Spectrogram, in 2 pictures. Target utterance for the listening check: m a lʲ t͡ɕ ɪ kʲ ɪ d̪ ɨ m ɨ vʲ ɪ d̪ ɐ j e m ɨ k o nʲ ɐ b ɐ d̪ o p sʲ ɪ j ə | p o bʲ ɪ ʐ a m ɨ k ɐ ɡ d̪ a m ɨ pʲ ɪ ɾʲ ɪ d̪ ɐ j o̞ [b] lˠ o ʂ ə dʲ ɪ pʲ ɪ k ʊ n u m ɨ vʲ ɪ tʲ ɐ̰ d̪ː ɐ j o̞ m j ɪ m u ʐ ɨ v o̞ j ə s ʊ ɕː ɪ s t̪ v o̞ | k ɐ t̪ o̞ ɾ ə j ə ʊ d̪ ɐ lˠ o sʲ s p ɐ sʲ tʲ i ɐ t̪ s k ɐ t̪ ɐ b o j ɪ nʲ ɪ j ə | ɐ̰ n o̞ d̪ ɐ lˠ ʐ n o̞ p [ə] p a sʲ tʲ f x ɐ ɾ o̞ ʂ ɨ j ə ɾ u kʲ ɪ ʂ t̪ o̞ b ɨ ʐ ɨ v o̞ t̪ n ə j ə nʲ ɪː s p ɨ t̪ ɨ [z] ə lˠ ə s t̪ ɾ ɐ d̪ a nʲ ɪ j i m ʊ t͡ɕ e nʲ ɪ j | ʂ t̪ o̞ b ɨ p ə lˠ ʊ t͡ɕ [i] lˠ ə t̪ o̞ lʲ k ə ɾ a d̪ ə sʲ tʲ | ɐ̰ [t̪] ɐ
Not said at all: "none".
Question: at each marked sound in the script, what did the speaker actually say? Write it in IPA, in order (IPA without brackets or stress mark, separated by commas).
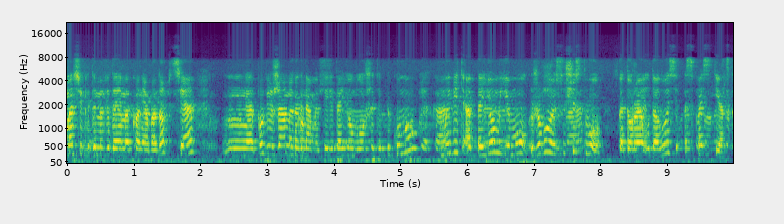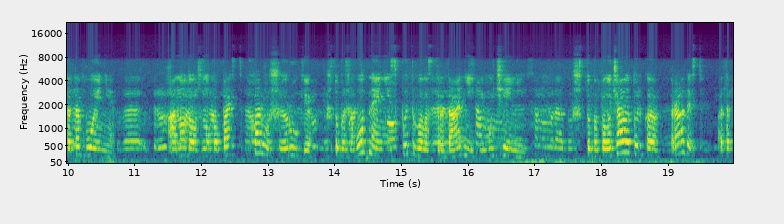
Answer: m, ɐ, v, a, t̪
